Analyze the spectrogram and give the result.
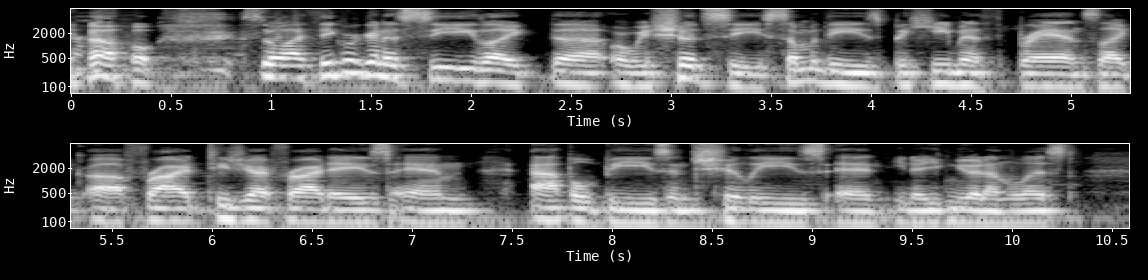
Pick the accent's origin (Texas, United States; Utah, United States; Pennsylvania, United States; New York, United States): Pennsylvania, United States; York; also born or lived in Harrisburg, Pennsylvania; I grew up in York, Harrisburg, Pennsylvania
